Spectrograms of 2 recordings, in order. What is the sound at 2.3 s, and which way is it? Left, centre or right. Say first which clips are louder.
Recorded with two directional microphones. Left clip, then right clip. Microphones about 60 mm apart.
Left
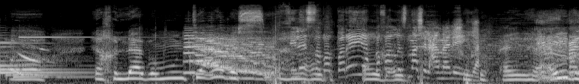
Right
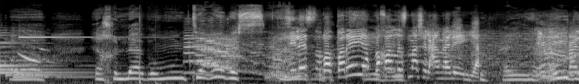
Music: left 4 dB; centre.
